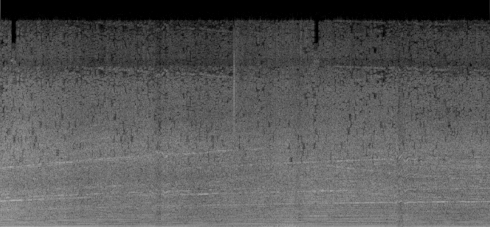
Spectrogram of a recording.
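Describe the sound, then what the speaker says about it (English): A flame-throwing McLaren GT race car at Silverstone, heard from on board. Its engine holds a steady, loud droning tone with slight dips in pitch as it shifts, and there is no talk. "let's go on board behind that flame-throwing McLaren"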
